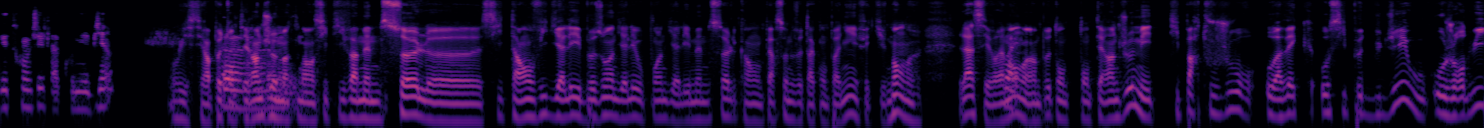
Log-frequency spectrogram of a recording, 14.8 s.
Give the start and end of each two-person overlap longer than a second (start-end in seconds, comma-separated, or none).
none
